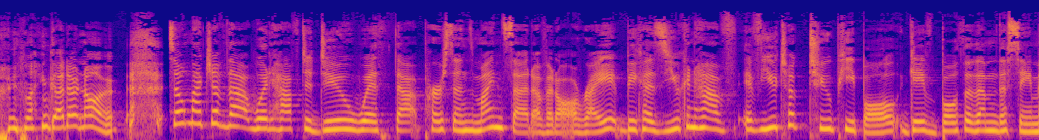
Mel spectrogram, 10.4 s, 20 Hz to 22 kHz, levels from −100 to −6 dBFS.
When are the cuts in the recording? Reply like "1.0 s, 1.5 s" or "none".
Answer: none

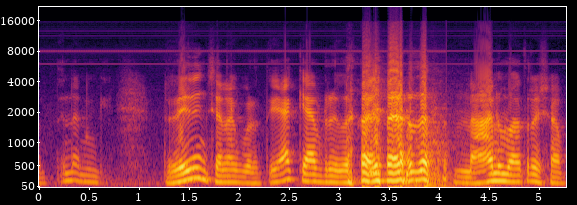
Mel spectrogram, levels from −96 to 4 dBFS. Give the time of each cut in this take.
4.0 s

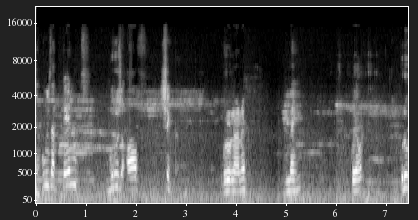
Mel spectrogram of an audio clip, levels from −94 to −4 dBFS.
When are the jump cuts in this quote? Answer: none

